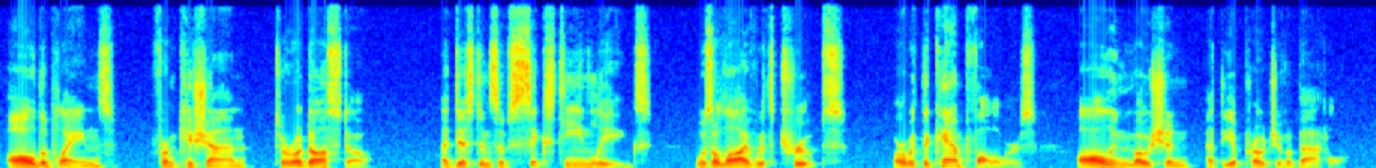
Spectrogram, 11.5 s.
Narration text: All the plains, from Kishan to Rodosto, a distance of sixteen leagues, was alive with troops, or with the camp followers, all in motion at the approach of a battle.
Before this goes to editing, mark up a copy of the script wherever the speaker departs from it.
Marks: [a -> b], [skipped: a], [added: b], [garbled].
All the plains, from Kishan to Rodosto, a distance of sixteen leagues, was alive with troops, or with the camp followers, all in motion at the approach of a battle.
